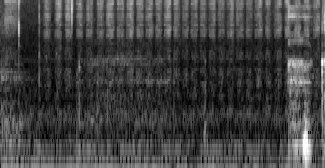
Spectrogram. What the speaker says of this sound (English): Let's go over it with a white pencil here and see how that goes.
